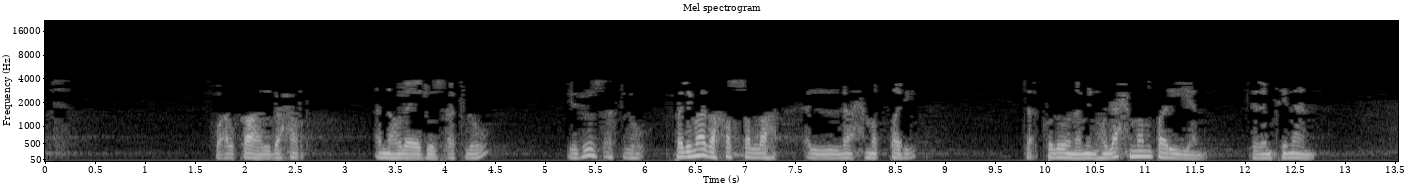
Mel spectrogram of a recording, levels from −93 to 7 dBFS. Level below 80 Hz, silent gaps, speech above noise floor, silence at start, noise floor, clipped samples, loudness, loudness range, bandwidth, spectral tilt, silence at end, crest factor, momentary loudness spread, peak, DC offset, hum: -58 dBFS; none; 43 dB; 0.1 s; -70 dBFS; under 0.1%; -28 LUFS; 4 LU; 4 kHz; -12.5 dB/octave; 0.85 s; 18 dB; 14 LU; -10 dBFS; under 0.1%; none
